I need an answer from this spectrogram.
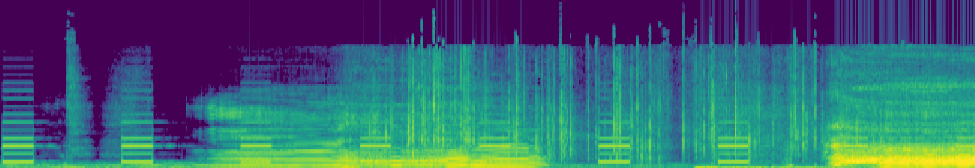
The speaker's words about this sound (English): Why the hell is she screaming so much? This doesn't seem right.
